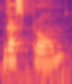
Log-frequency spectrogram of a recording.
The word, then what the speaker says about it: Gazprom: Here we pronounce it as Gazprom.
